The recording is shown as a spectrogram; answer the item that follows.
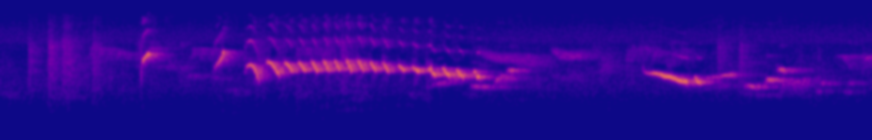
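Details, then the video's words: White-rumped shama in full song, known locally as gacor: a loud rapid trill of sliding whistled notes repeated many times, then falling whistles and softer chattering phrases. "Suara kicau burung murai batu gacor"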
